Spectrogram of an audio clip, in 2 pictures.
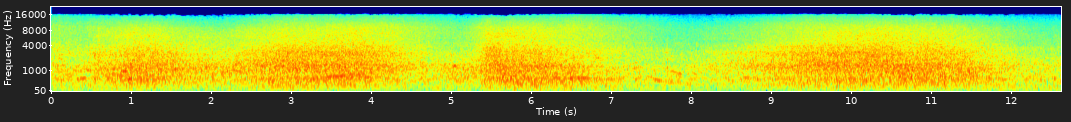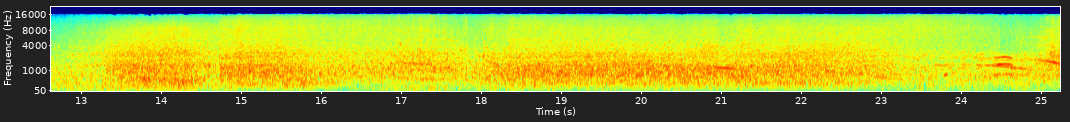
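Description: Small waves breaking on a sandy beach, the surf swelling and easing every few seconds, with the voices of bathers in the background.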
